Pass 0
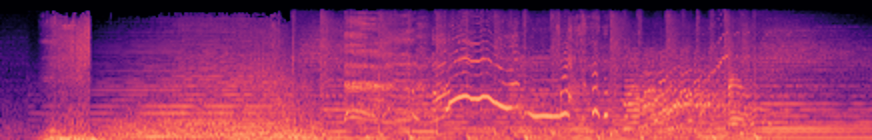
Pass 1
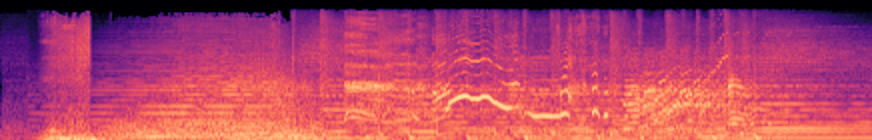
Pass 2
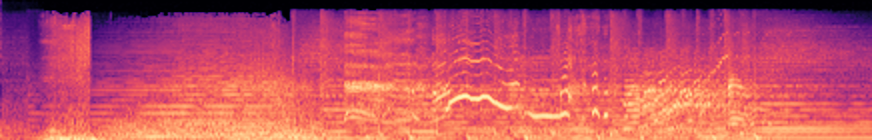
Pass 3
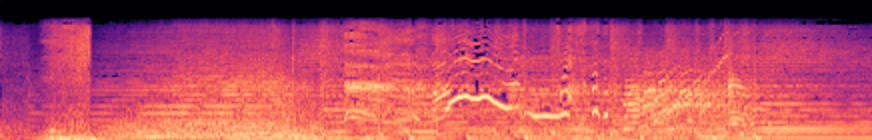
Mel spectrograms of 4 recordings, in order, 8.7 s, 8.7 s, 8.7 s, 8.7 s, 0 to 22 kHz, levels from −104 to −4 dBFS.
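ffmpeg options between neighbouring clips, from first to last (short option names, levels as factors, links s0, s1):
-af "adynamicequalizer=threshold=0.00631:dfrequency=1600:dqfactor=2.3:tfrequency=1600:tqfactor=2.3:attack=5:release=100:ratio=0.375:range=3.5:mode=boostabove:tftype=bell,volume=2.37"
-af "acompressor=mode=upward:threshold=0.0316:ratio=2.5,volume=1.68"
-af "volume=0.891" -ar 22050 -c:a libvorbis -b:a 32k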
